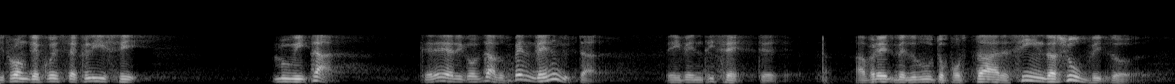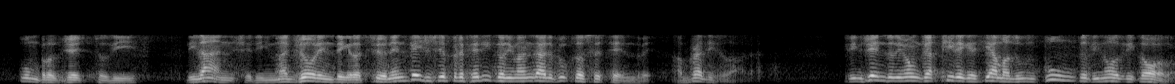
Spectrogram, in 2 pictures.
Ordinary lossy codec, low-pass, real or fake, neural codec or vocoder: AAC, 16 kbps; 7.2 kHz; fake; codec, 16 kHz in and 24 kHz out, 0.9 kbps, LongCat-Audio-Codec, four codebook decoder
